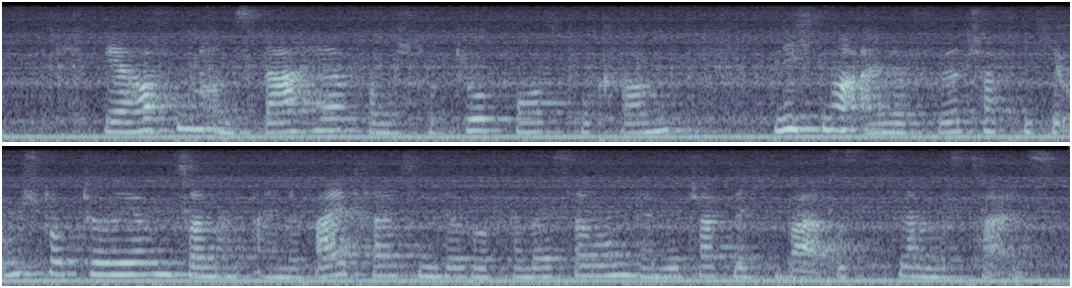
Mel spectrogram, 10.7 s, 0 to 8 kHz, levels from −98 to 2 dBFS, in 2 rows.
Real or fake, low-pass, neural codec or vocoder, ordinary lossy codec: real; 7.2 kHz; none; none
